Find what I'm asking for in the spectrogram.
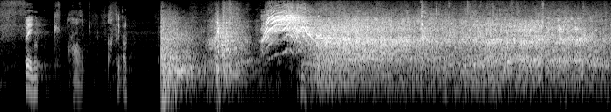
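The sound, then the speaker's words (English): A cat in a theatre meowing loudly, with a drawn-out cry that rises in pitch, followed by sustained loud noise; people talk in the first few seconds before the cat. “I'm sorry, but that cat was really getting on my nerves. It's a theatre cat.”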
